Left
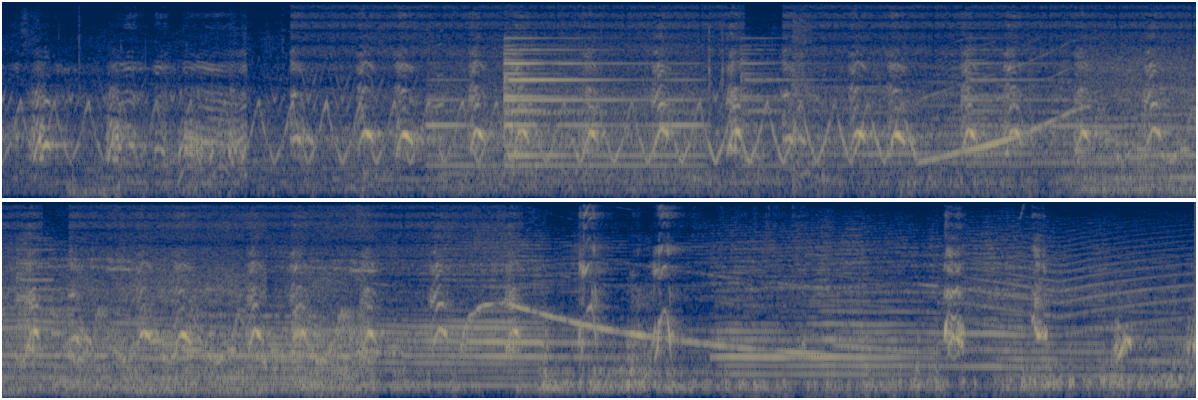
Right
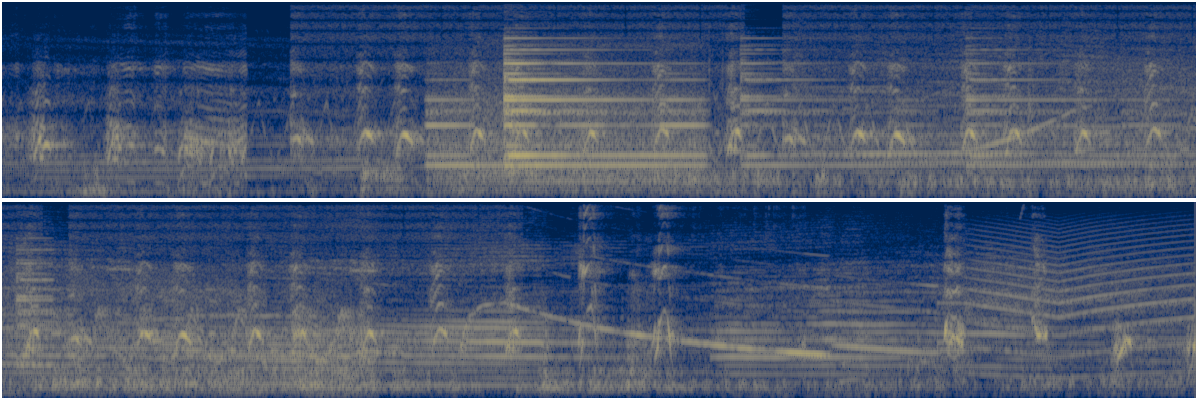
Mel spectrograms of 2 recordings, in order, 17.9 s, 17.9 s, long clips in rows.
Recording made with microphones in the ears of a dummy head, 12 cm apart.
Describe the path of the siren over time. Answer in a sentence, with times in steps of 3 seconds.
You can hear the siren on the left from 0 s and on the right from 12 s.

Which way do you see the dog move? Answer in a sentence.
You can hear the dog stay in one place.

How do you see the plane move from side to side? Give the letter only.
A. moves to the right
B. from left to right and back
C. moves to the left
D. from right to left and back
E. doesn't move
C.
